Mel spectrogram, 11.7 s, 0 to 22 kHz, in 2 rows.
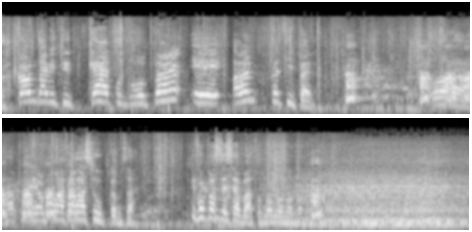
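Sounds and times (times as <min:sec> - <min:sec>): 
speech: 0:00.0 - 0:04.5, 0:05.1 - 0:10.2
broadband road noise: 0:00.0 - 0:11.6
bakery delivery truck engine droning from inside the cab while driving: 0:08.2 - 0:11.6.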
